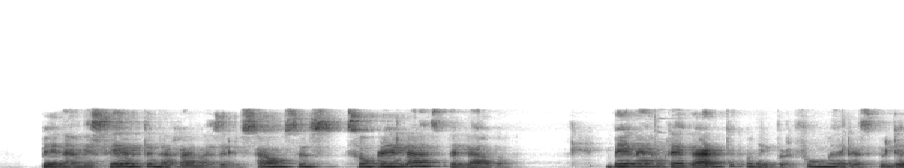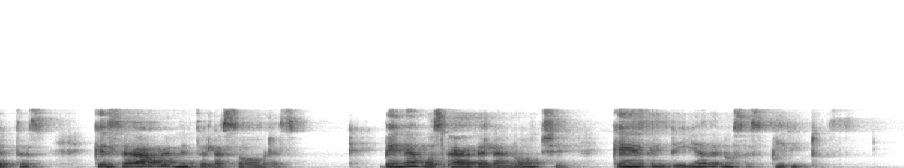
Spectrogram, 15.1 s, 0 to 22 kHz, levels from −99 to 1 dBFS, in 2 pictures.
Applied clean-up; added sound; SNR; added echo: neural mask model DeepFilterNet 3.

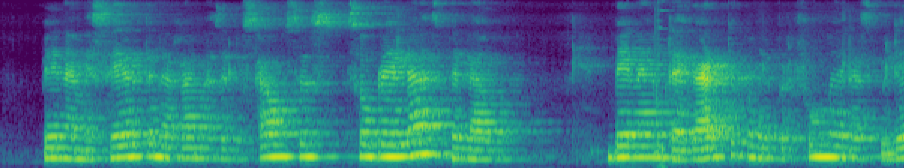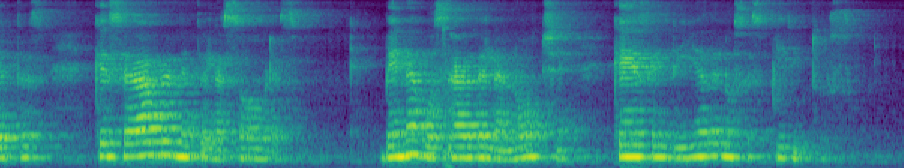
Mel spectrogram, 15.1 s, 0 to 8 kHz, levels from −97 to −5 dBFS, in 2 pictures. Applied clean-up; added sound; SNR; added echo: neural separator model SepFormer DNS4.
